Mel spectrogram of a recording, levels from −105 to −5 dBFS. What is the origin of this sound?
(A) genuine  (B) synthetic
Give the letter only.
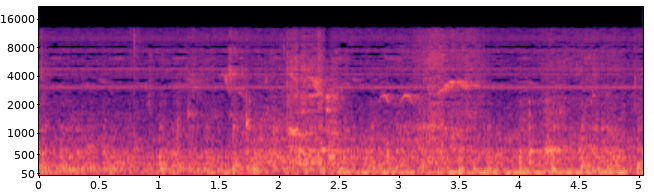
A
